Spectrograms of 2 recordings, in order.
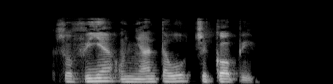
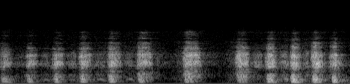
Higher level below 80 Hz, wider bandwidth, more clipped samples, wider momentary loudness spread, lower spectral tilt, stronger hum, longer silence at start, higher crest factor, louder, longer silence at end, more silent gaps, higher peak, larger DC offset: about the same, -62 dBFS vs -66 dBFS; first, 9.4 kHz vs 6 kHz; neither; first, 11 LU vs 8 LU; about the same, -5 dB/octave vs -4.5 dB/octave; neither; first, 0.55 s vs 0 s; about the same, 20 dB vs 20 dB; first, -21 LUFS vs -25 LUFS; first, 0.8 s vs 0 s; neither; about the same, -4 dBFS vs -6 dBFS; second, under 0.1% vs 0.2%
